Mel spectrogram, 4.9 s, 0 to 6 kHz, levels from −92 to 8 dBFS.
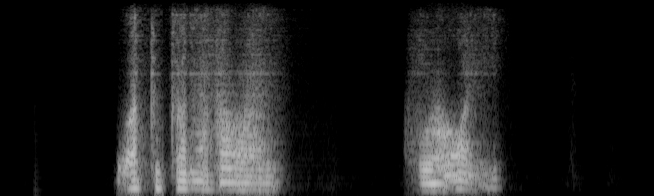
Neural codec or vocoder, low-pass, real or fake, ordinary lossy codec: codec, 44.1 kHz, 0.9 kbps, DAC; 5.4 kHz; fake; Opus, 24 kbps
